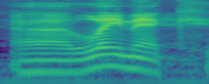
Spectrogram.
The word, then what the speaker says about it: Lamech: Lamech, it would be the English way of pronouncing it.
